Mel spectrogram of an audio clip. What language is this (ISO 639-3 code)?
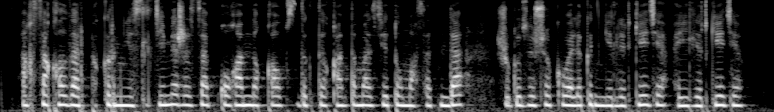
kaz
